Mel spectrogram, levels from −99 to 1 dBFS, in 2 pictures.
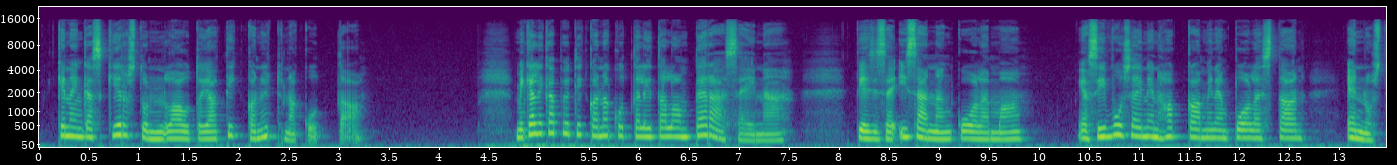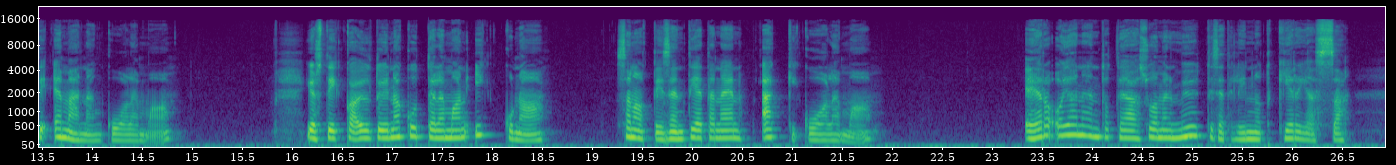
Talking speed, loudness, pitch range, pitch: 85 wpm, -22 LUFS, 165-215 Hz, 185 Hz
